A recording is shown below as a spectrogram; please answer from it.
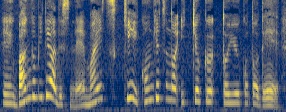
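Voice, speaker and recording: This radio host has a high-pitched voice with big pitch swings and a darkish tone, talking at a moderate pace. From her studio on a local station, she addresses listeners in a polite, conversational way, often inviting their agreement.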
